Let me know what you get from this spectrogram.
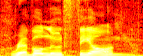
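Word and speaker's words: Revolución: In regards to my mispronunciation, I assume, Boogie M says it's pronounced Revolucion.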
